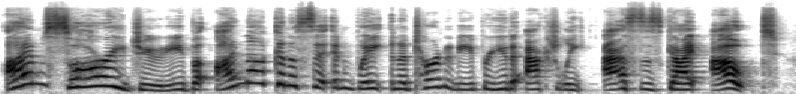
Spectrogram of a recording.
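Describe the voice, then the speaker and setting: A woman voicing an aggressive, jealous high school girl, loud and sneering, in a dramatic story reading. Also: expressive, brisk. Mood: impatient, yelling.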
